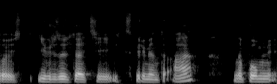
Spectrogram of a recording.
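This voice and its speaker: A man's medium-pitched voice, dark and mellow in tone, moves at a fairly quick pace with fairly even intonation in a dry, close sound with no echo. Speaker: economist. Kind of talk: academic presentation. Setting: video call.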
